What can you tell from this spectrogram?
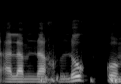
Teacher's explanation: Nakhluqukum ni tak dibacakan dengan qaf, tak dibaca qalqalah walaupun dan sifat pun tak ditebalkan. Kita terus masuk qaf ke dalam kaf, menjadinya sebutan alam nakhluqukum biasa.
